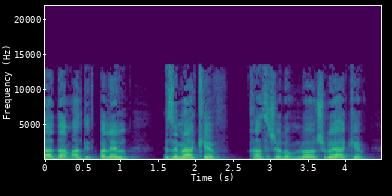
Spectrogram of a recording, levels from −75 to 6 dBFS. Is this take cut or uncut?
uncut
